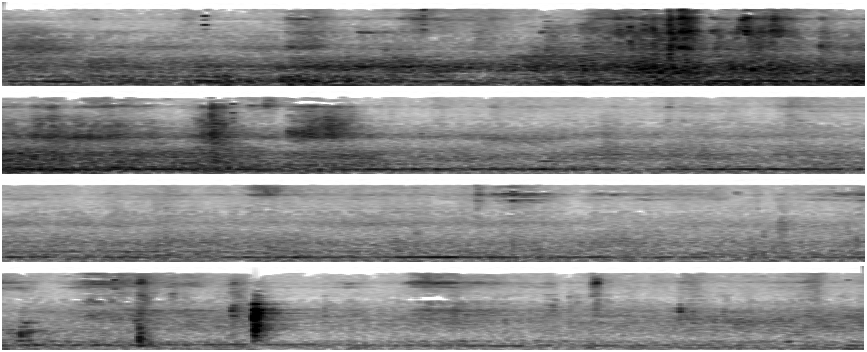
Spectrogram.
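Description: Street traffic noise over a steady low hum, swelling about three to five seconds in as a car goes by. Two sharp clicks come near the end.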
